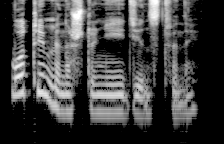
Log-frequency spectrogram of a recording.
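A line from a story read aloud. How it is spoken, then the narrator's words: Sighing. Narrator (Russian): вздохнул Леня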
